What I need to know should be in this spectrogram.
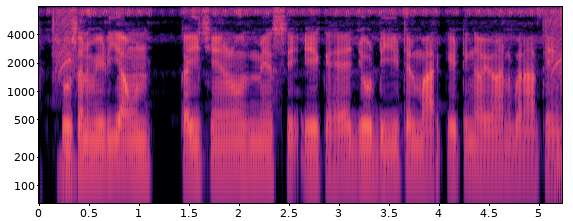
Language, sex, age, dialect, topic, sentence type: Hindi, male, 18-24, Kanauji Braj Bhasha, banking, statement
